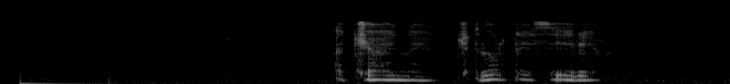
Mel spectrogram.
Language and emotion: Russian, sad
